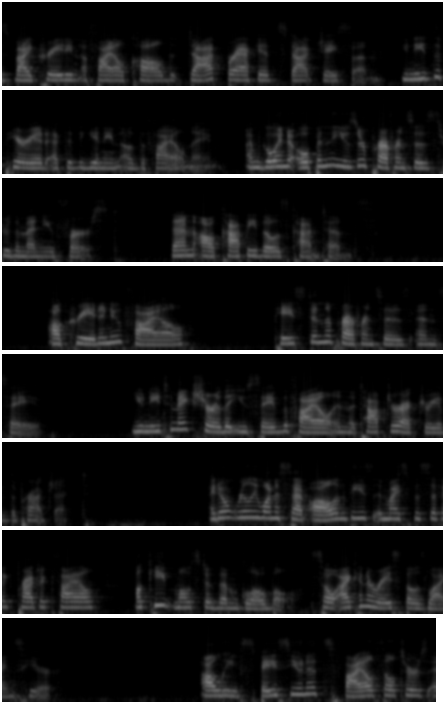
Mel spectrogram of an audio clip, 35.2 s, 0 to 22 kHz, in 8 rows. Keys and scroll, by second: 10.7 super+a, 11.5 super+c, 13.6 super+n, 15.7 super+v, 17.3 super+s, 30.2 super+x, 30.4 super+x, 30.9 super+x, 33.0 super+x, 34.3 super+x.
